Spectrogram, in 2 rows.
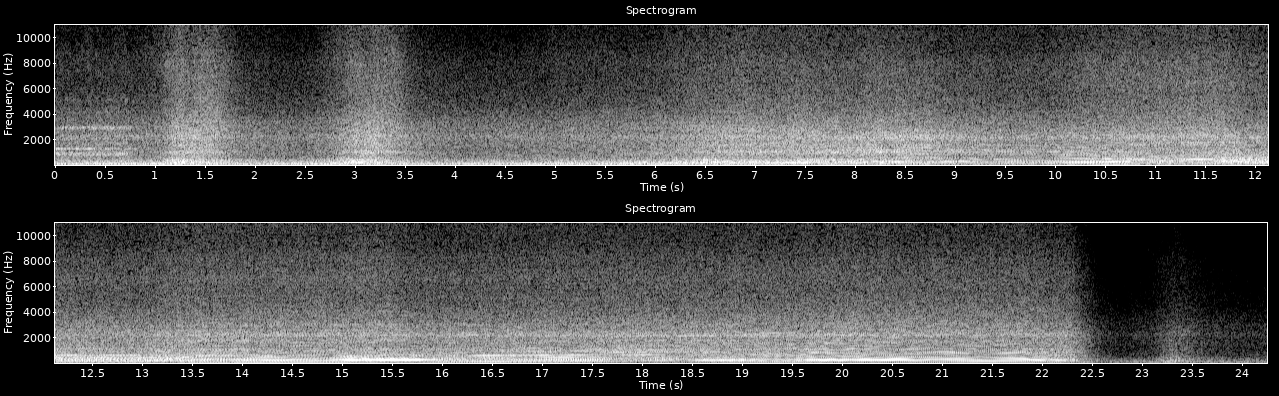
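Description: Carbureted 582-cubic-inch big-block Chevy V8 airboat engine running loud on an engine dyno. It is blipped twice in the first few seconds, then held under load while its pitch climbs steadily through a full-throttle power pull. Near the end it drops back sharply as the throttle is closed.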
